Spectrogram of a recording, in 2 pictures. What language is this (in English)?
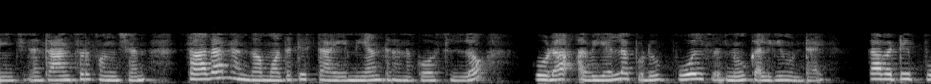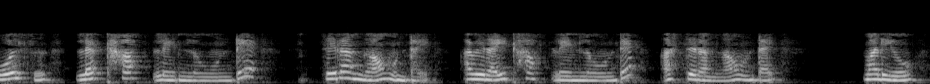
Telugu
